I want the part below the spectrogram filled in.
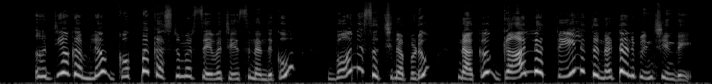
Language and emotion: Telugu, happy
